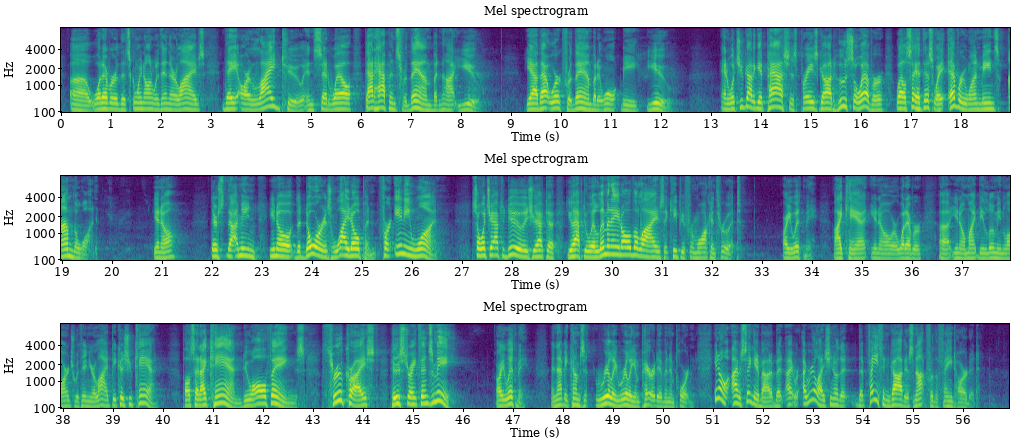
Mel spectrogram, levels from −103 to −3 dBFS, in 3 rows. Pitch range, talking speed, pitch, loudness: 140-180 Hz, 170 wpm, 160 Hz, -18 LUFS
